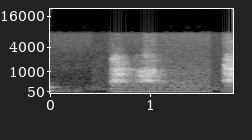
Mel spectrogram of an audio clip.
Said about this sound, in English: As a dog barks from the park across the way.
